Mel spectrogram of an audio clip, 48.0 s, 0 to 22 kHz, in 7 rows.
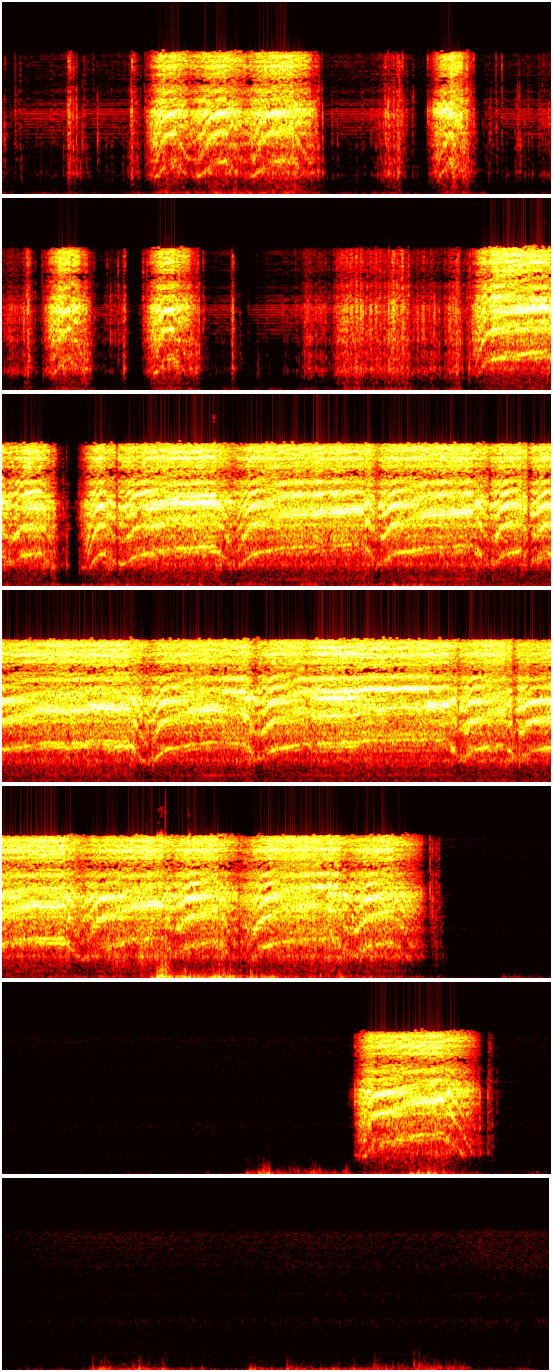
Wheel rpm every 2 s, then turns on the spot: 30, 90, 30, 20, 40, 30, 50, 110, 160, 200, 170, 190, 200, 200, 180, 150, 90, 0, 0, 70, 20, 0, 0, 0.
0-2 4-8 10-12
